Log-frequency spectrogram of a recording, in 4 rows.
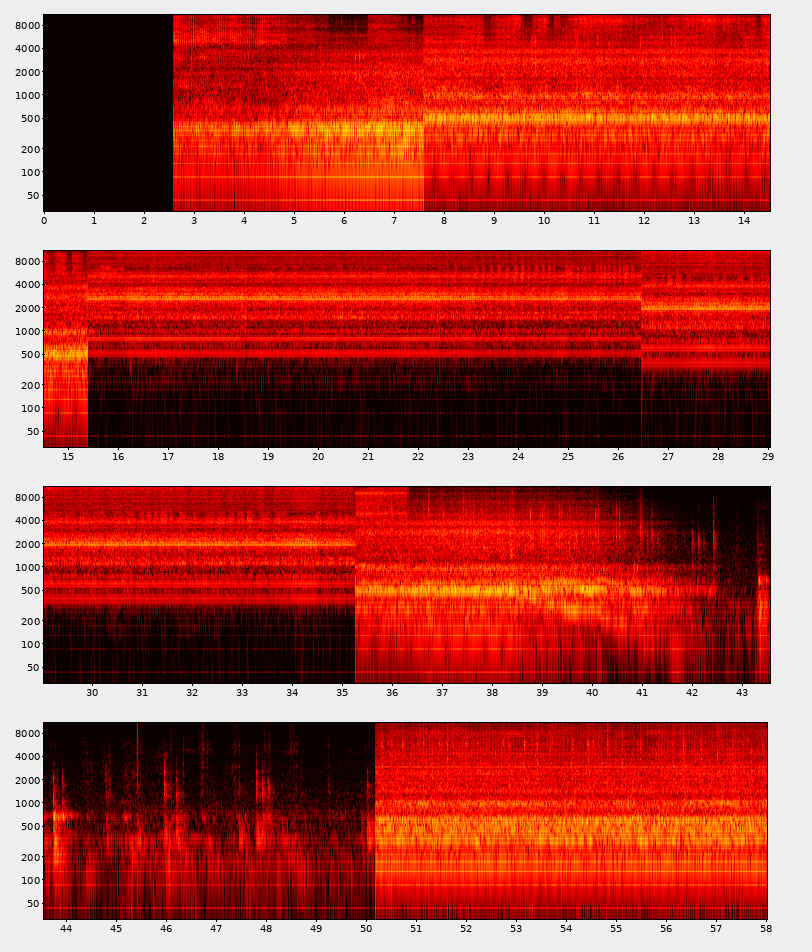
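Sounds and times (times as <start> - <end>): chisel cutting wood: 2.6 - 41.4, 50.2 - 58.0
wood lathe whining: 2.6 - 42.3, 50.2 - 58.0.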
